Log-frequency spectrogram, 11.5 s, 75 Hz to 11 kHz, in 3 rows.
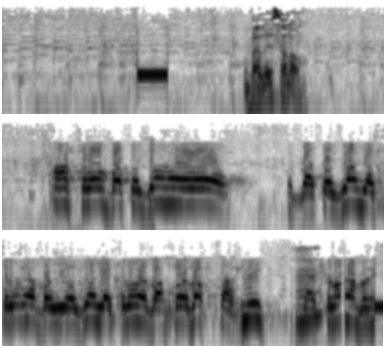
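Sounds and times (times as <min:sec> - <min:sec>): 
speech: 0:02.5 - 0:03.2, 0:04.4 - 0:11.4
telephone call connecting tone beep: 0:10.7 - 0:11.4.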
